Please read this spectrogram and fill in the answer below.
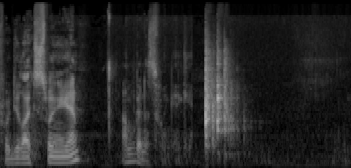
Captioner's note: dice roll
